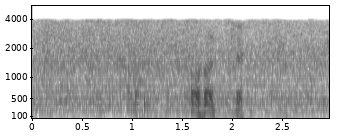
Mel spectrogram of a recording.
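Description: Dense, steady applause from a crowd, a continuous crackling wash of many hands clapping, with a brief voice rising over it near the middle.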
